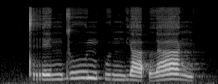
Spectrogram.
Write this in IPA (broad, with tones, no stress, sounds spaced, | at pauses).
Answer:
t r e˦˥ n d uː˥˩ n p ɯ˧ ŋ j a˨˩ ʔ l a˥˩ ŋ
